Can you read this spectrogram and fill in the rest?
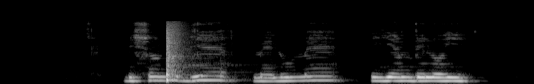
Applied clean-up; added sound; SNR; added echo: none; Snare drum; 4 dB; reverberation time 0.2 s.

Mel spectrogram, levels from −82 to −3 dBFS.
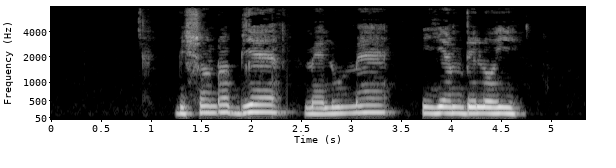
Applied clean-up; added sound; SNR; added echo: none; none; none; none.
